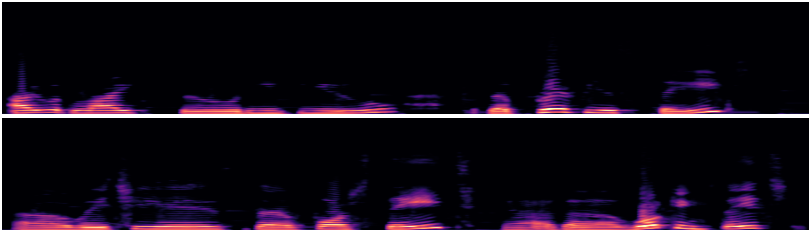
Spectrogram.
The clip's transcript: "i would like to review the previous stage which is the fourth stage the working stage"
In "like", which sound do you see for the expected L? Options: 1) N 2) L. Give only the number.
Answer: 2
